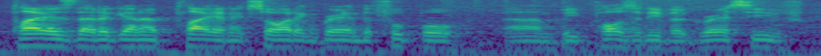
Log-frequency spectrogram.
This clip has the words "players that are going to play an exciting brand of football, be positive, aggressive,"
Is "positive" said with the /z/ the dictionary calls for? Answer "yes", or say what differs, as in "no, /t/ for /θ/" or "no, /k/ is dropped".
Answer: yes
